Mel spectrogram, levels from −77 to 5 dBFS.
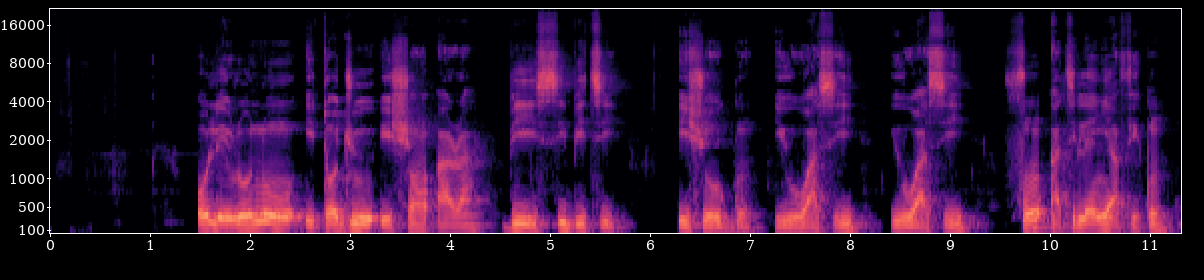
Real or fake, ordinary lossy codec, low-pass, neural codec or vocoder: real; none; none; none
